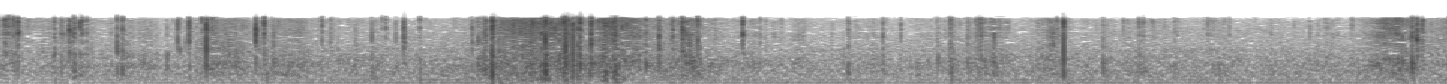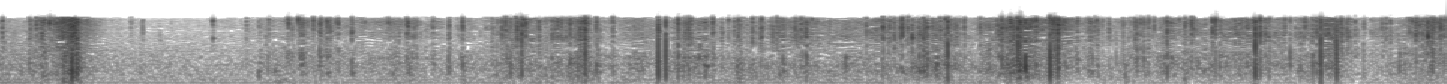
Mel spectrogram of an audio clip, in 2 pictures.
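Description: Glossy plastic and paper wrappers of firecracker packs crinkling and rustling as they are handled, with irregular sharp crackles and the loudest one about halfway through.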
